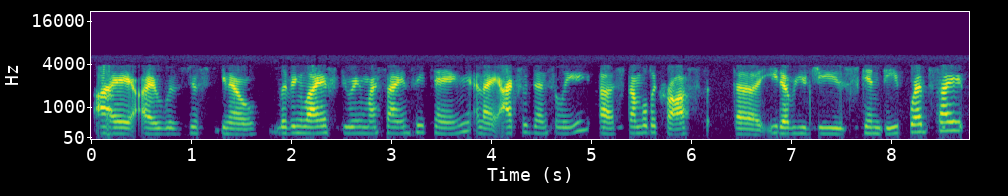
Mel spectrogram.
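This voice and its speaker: On a radio interview, a female guest who makes cosmetics and works as a scientist talks over a dull, dry phone line. Her voice sits at medium pitch and moderate pace with no echo, and she's chatty, laughing a lot and restarting sentences.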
